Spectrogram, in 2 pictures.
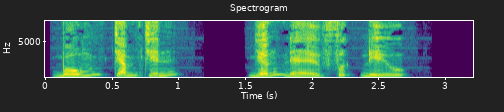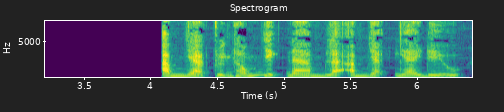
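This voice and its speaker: A woman reading a music textbook aloud in an even, formal manner, announcing each section number. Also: medium pitch, slow pace, no room sound, clean studio sound. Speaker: narrator reading a text on music.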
